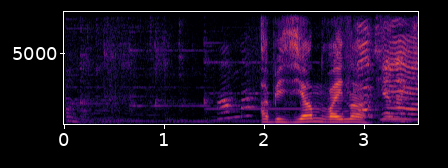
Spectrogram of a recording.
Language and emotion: Russian, neutral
